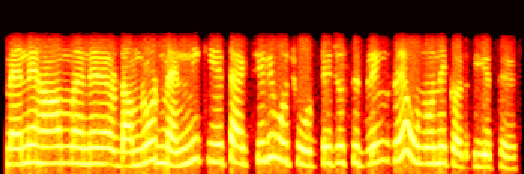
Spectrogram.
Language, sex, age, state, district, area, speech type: Hindi, female, 18-30, Rajasthan, Jodhpur, urban, conversation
